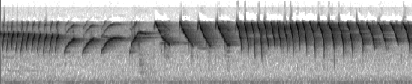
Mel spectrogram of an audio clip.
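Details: Singing canary, a lure and tutor recording for canaries that rarely sing, with long rolls: rapid downslurred notes break into swooping slides, then a long quick rhythmic train of high sweeping notes, about four per second.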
